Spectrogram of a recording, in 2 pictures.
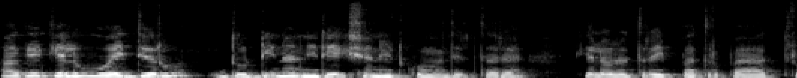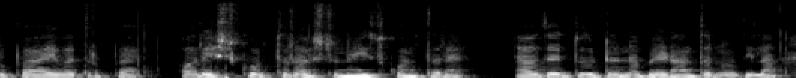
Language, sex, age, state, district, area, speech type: Kannada, female, 18-30, Karnataka, Mandya, rural, spontaneous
